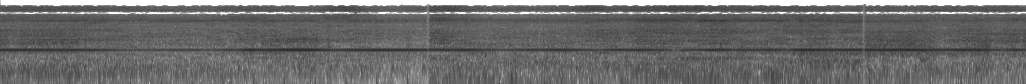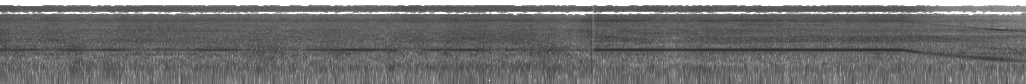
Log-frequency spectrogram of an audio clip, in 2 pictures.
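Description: Corded Beldray bagless vacuum cleaner running, with a steady high motor whine over the rush of air. Near the end it is switched off and the whine falls away as the motor winds down.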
